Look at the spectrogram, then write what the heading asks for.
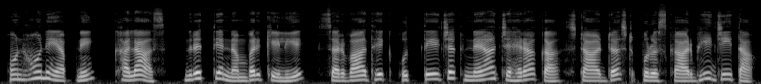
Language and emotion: Hindi, neutral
